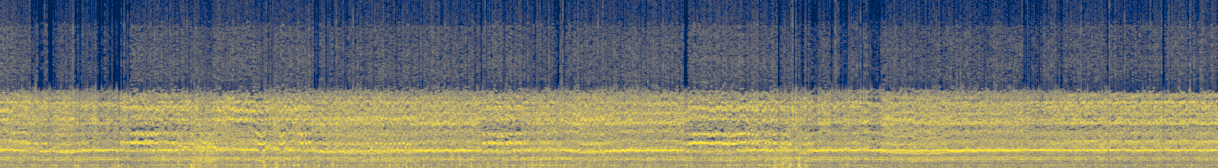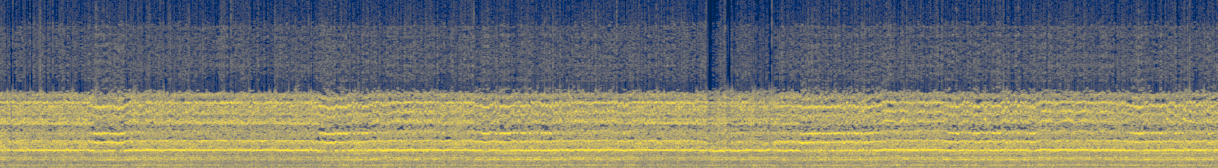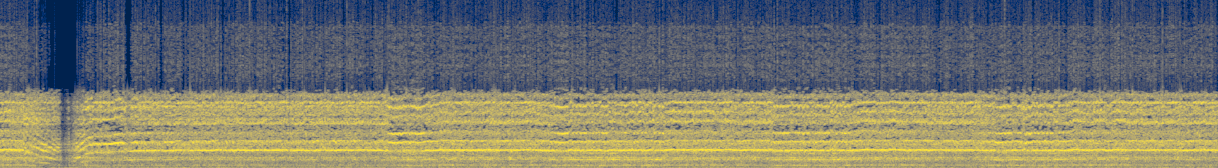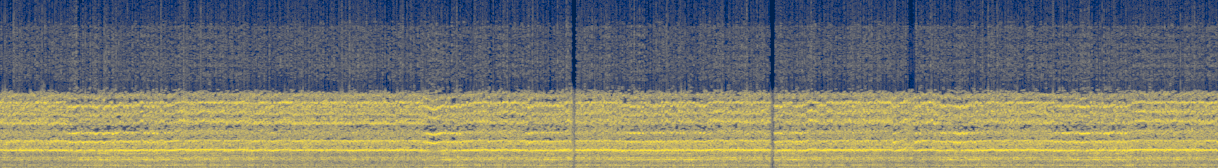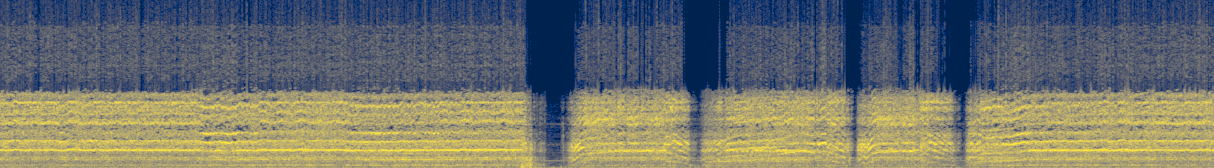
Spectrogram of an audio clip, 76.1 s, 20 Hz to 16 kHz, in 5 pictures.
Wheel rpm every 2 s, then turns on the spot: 230, 210, 220, 230, 220, 220, 230, 230, 230, 230, 220, 230, 230, 220, 230, 160, 220, 230, 230, 220, 230, 230, 230, 220, 230, 230, 220, 220, 230, 220, 230, 230, 220, 200, 140, 160, 120, 230.
none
